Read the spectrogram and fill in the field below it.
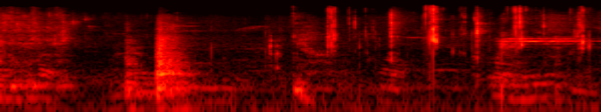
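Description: Someone eats homemade fire-grilled chicken shikh kabab with chutney, with soft close chewing and biting sounds, a few sharper crunchy bites, and faint background noise.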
